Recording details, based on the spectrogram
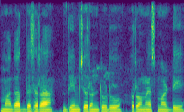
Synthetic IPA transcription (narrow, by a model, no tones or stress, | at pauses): maɡat̪̚besɾabʱimt͡ʃəɾuɳʈuɖuɾomesmɐɖi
